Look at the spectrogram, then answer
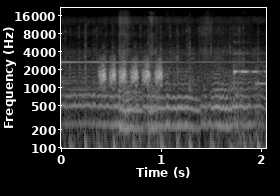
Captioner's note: rooster crowing; birds chirping; insects buzzing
